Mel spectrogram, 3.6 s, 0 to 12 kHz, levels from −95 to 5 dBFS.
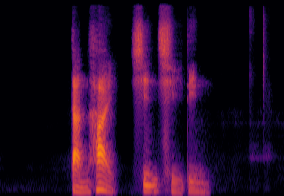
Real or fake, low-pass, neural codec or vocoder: fake; 10.8 kHz; codec, 24 kHz, 0.9 kbps, DualCodec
